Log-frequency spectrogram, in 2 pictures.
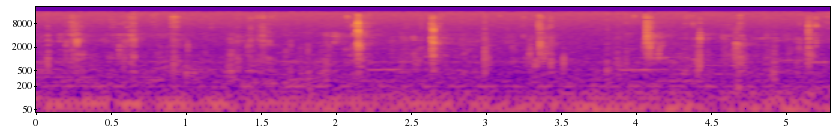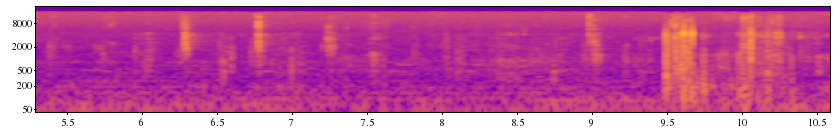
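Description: Close-miked eating sounds: a person chewing jengkol balado (dogfruit in chili sauce) with rice, with many small wet clicks and smacks of the mouth. Near the end comes a louder bite as another handful goes into the mouth. A steady low hum runs underneath.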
